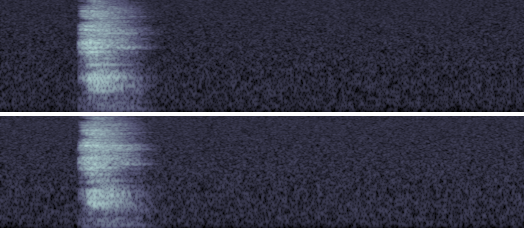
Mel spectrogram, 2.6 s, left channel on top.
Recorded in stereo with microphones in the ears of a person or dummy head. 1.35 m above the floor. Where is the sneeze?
25° left (ahead or behind), 4 m.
